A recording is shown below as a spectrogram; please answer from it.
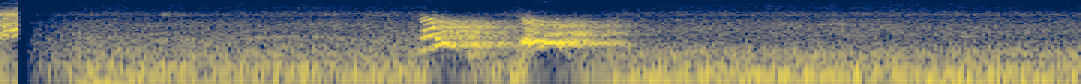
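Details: Labrador puppy giving two quick, high, sharp yips close together near the middle, each bright and harmonic, then quiet with a steady low indoor hum underneath.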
